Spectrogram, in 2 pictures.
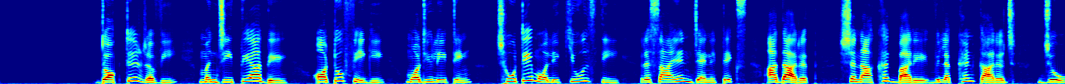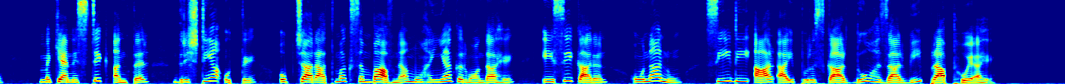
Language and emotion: Punjabi, neutral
